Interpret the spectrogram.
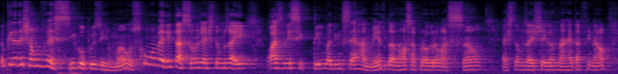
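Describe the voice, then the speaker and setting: A fairly high-pitched man with lively intonation at a fairly quick pace, over noticeable background noise. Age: 20s. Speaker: gospel radio host and law student.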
